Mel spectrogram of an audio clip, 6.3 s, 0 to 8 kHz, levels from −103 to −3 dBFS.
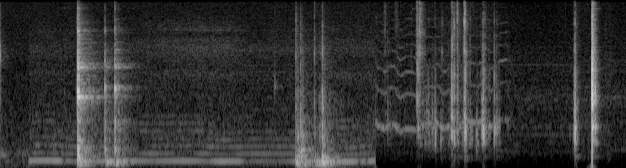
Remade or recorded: recorded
